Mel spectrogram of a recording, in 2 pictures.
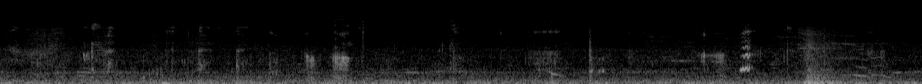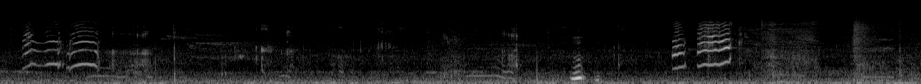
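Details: Orange cat, one of the strays fed daily, enjoying a massage; two short bursts of high, bright mews, one near the middle and another near the end, over steady background noise with soft human voices and small handling sounds.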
